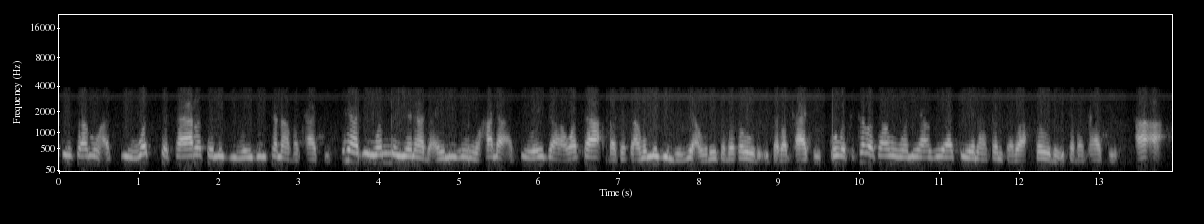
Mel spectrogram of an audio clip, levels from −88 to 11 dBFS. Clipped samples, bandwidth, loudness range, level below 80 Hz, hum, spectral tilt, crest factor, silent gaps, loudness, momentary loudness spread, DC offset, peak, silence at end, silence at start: under 0.1%; 4 kHz; 2 LU; -82 dBFS; none; -3 dB/octave; 16 dB; none; -30 LUFS; 9 LU; under 0.1%; -12 dBFS; 0.1 s; 0.05 s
